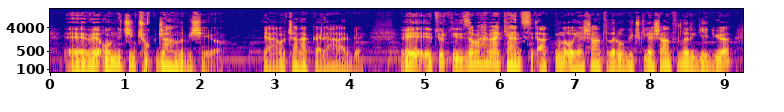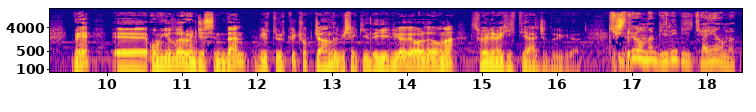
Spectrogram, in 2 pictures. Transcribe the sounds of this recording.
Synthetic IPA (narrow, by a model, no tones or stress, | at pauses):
ɛːvɛʔo̞nunit͡ʃʰint͡ʃʰo̞kd͡ʒanlˠɯbiʃḛjo̞̰ | ja̰ːnio̞t͡ʃʰanakːalʲɛɦa̰ɾbḭ | vɛt̪ʰyɾc̚d̪e̞d̪iːzamanɦɛmæncʰɛnd̪isiaklˠɯnao̞jaʃant̪ʰɯlˠaɾɯo̞ɟyt͡ʃlʲyjaʃant̪ʰɯlˠaɾɯɟe̞lʲijo̞ | vɛ | ɛːʔo̞njɯlˠːaɾø̞nd͡ʒe̞sind̪ænbiɾt̪ʰyɾcʰyt͡ʃʰo̞kd͡ʒanlˠɯbiʃecʰilʲd̪ɛɟe̞lʲijo̞vɛo̞ɾd̪ao̞na | sø̞jlʲe̞mɛciçt̪ʰijaːd͡ʒɯd̪ṵjṵjo̞̰ | t͡ʃʰiʃyonabiɾibihicʰaːjɛanlˠat̪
